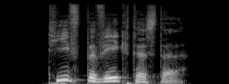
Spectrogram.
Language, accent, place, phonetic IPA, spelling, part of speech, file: German, Germany, Berlin, [ˈtiːfbəˌveːktəstə], tiefbewegteste, adjective, De-tiefbewegteste.ogg
- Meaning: inflection of tiefbewegt: 1. strong/mixed nominative/accusative feminine singular superlative degree 2. strong nominative/accusative plural superlative degree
